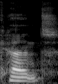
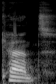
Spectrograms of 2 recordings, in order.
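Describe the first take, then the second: First: It is said as one short contracted syllable. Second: The same.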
